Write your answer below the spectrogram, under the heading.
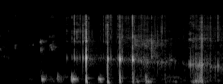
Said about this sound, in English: Ooh. How's that sound? That sounded really good. It's like that was a solid crunch.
